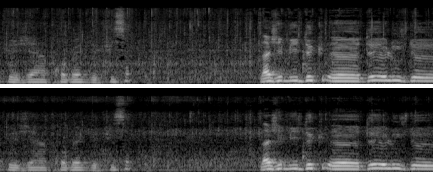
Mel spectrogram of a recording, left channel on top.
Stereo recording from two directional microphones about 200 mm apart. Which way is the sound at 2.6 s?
40° left (ahead or behind).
